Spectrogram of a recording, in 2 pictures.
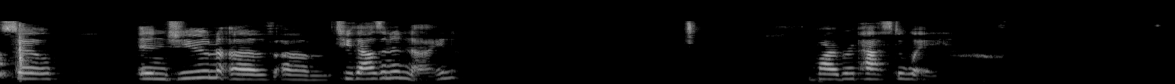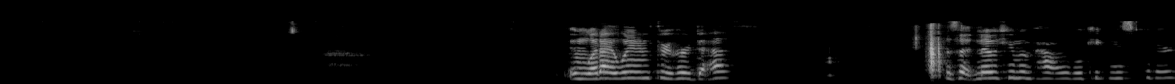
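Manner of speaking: on the verge of tears. Telling about someone's death and staying sober; about to cry. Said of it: "I'm going to cry again".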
